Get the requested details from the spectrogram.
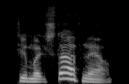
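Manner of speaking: ordinary talk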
